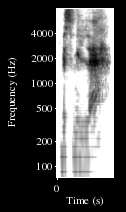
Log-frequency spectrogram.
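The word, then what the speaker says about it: بسم الله: we'll have shadda and the reason this is pronounced as bismillah is because it has a kasra okay but if you're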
